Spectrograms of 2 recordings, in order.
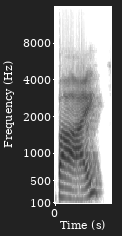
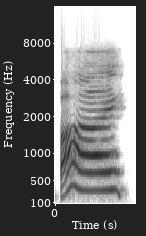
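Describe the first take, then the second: First: It is said in a plain, neutral tone. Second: It is said in a mocking tone.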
